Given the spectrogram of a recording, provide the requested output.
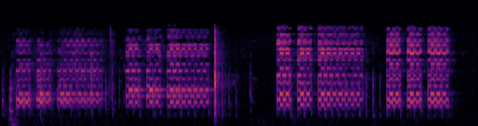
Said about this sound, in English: My phone wanted to get in on the presentation, even though it's on mute. Excuse me.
